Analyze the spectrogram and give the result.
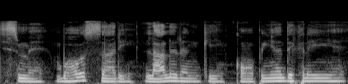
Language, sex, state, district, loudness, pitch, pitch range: Hindi, male, Uttar Pradesh, Lalitpur, -18 LUFS, 140 Hz, 130-150 Hz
